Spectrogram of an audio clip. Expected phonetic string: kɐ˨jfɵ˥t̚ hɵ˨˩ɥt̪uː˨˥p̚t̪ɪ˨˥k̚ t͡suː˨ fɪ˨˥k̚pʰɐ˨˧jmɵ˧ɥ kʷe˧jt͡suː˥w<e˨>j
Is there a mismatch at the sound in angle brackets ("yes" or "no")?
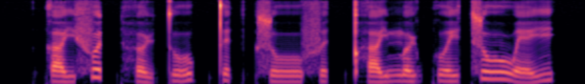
yes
